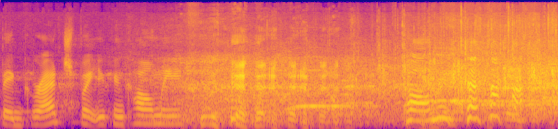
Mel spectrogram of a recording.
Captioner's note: audience and Chris laugh; audience cheers and claps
